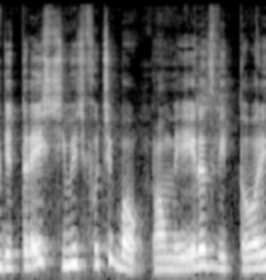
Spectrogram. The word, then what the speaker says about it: Palmeiras: pelo time do Palmeiras uma dessas sílabas é pronunciada com mais força você demora mais falando ela ó o Palmeiras então aqui o mei eu demorei mais falando então vai ser essa daqui assim ba tônica ou seja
